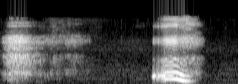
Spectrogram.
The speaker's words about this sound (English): Excuse me, y'all, I'm yawning because I'm so tired, but I know I gotta get up.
